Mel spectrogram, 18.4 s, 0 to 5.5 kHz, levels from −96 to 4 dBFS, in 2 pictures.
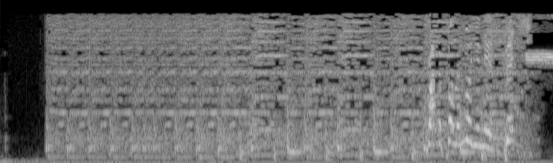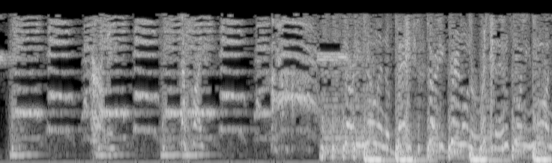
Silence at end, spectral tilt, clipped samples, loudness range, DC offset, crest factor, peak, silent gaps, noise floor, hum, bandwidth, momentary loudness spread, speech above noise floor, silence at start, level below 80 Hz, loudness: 0 s; -8.5 dB/octave; under 0.1%; 12 LU; 0.4%; 18 dB; 0 dBFS; none; -51 dBFS; none; 4.6 kHz; 14 LU; 36 dB; 0 s; -24 dBFS; -19 LUFS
